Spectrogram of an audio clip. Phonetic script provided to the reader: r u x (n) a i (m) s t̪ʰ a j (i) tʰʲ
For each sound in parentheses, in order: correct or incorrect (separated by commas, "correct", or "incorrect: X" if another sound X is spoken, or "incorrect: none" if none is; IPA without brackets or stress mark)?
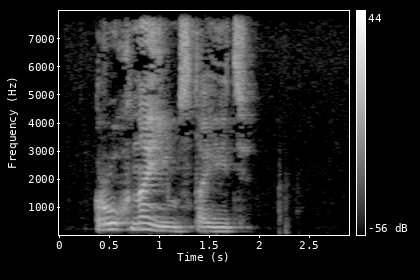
correct, correct, correct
